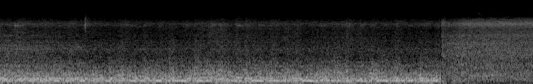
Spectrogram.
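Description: Moving electric suburban train, heard from on board: steady rumble and rapid clatter of wheels on rails with a low hum. About four seconds in it drops abruptly to a quieter steady hiss.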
